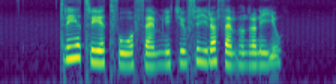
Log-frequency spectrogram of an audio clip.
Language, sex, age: Swedish, female, 18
